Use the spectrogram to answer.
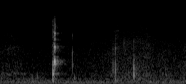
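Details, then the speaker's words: A sharp hiccup followed by two softer ones from a smiling baby girl being picked up, in a quiet room; hiccups. "uh oh hiccup you can smile through the hiccups right can you can you smile through the hiccups"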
